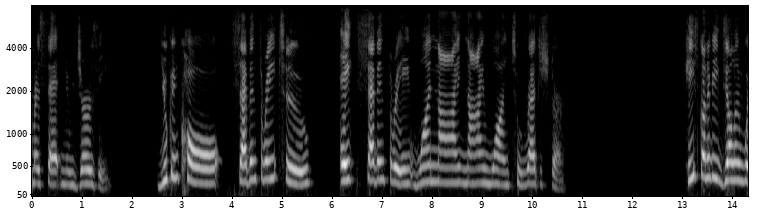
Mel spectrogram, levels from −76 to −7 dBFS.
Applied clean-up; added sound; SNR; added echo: none; none; none; none.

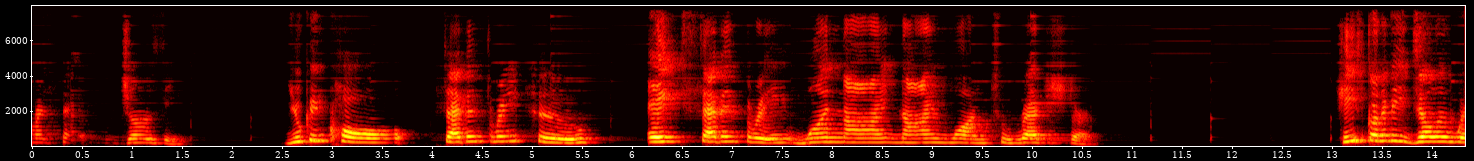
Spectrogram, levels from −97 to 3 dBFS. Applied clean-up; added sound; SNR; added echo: neural mask model DeepFilterNet 3.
